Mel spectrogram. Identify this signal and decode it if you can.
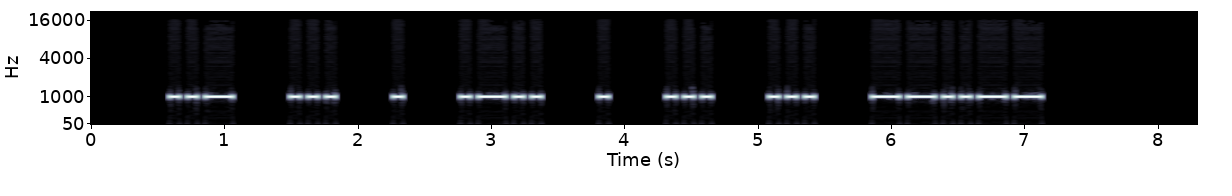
Morse code, heard as a keyed tone, about 18 wpm, spaced as for 12 wpm, 1000 Hz. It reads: USELESS,
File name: qotdfiles / 12wpm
